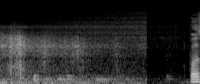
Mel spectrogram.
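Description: Rolling rumble of a demolition blast destroying unexploded 122 mm high-explosive fragmentation shells, fading steadily and then cut off abruptly about one and a half seconds in.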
